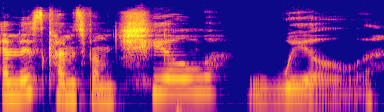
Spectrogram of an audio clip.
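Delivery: smooth, soft, quiet late-night radio DJ voice. Introducing a listener letter on the podcast, the host names the sender in a quiet storm voice. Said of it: "is this your quiet storm voice?".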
